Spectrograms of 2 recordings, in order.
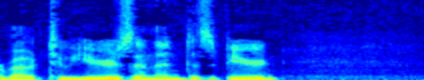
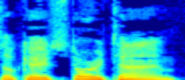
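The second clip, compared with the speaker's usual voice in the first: high, louder mock call to class; teacher's announcement; 9 semitones higher, 6 dB louder than usual. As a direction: call the kids to attention. Acts teacher announcing story time.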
